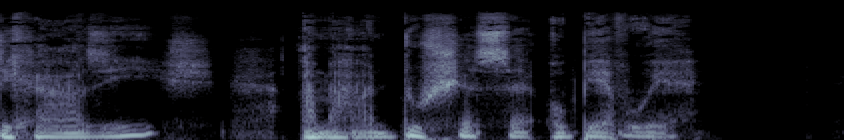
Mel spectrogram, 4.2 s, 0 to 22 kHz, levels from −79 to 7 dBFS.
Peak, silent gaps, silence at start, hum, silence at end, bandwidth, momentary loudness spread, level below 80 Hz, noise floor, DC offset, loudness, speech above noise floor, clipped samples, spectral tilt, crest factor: -10 dBFS; none; 0 s; none; 0.75 s; 15.5 kHz; 15 LU; -42 dBFS; -80 dBFS; under 0.1%; -27 LUFS; 53 dB; under 0.1%; -4 dB/octave; 18 dB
